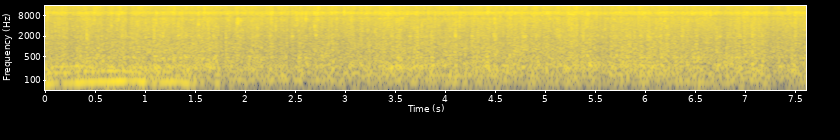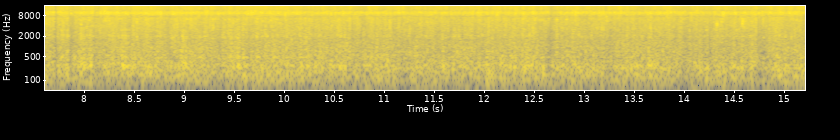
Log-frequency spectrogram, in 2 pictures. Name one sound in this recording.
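Steady rain falls on grass outdoors.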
